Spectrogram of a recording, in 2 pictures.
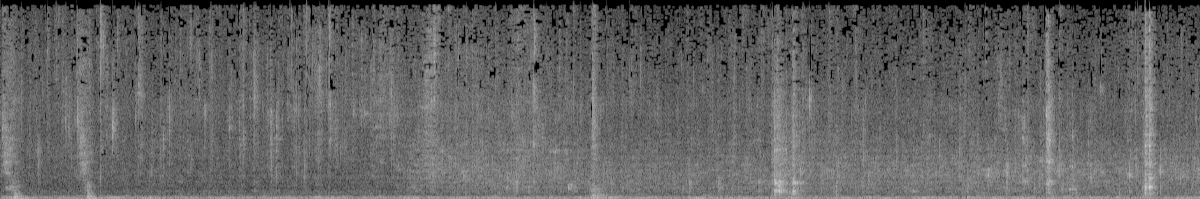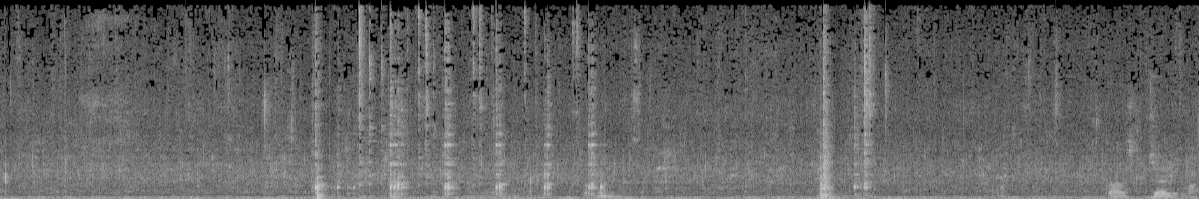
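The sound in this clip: Bacon and onions simmering in a little water in a frying pan give a steady soft bubbling hiss, broken by many scattered clicks and light clatters from a utensil stirring.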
